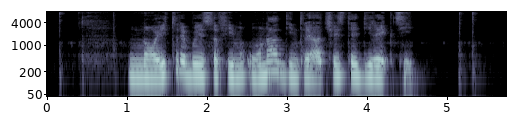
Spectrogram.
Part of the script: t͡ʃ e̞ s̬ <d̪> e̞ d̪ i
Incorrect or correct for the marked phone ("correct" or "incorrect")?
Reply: incorrect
